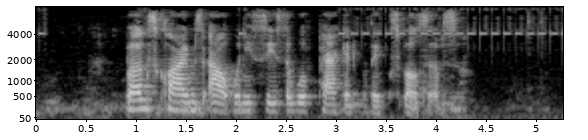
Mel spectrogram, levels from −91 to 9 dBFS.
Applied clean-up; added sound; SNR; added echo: none; Alarm; 19 dB; none.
